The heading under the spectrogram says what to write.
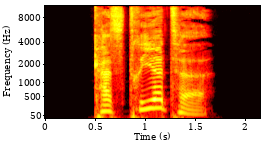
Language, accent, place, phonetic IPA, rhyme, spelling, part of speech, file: German, Germany, Berlin, [kasˈtʁiːɐ̯tə], -iːɐ̯tə, kastrierte, verb / adjective, De-kastrierte.ogg
- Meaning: inflection of kastrieren: 1. first/third-person singular preterite 2. first/third-person singular subjunctive II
